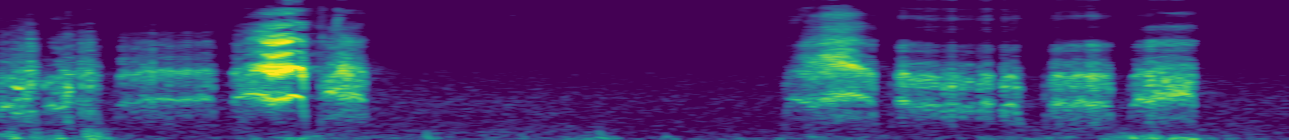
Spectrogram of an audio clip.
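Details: Kookaburra father teasing his chick with food before feeding it: two clusters of harsh, rasping, broadband bursts, three short ones at the start, then a louder run of four about four seconds in, with quiet gaps between.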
